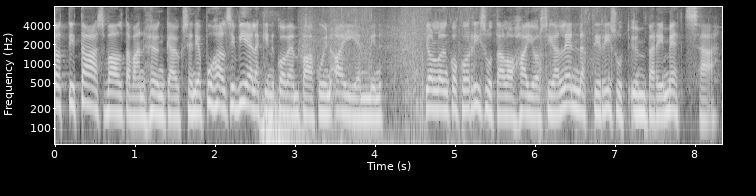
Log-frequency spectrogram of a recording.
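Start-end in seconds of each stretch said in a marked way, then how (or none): none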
